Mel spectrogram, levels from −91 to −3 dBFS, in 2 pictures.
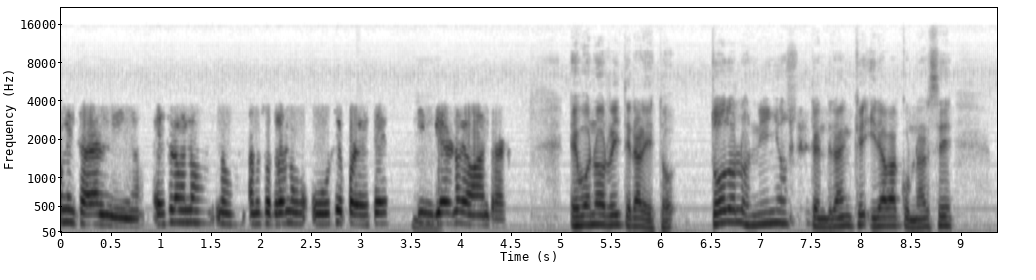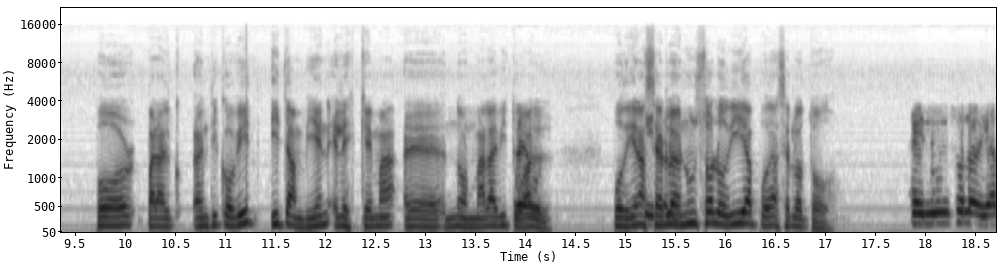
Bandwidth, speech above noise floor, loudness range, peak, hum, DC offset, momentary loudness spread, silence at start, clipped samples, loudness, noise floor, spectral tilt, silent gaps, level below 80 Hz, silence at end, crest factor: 11 kHz; 33 dB; 3 LU; -2 dBFS; none; under 0.1%; 7 LU; 0 s; under 0.1%; -19 LUFS; -51 dBFS; -7 dB/octave; none; -52 dBFS; 0 s; 18 dB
